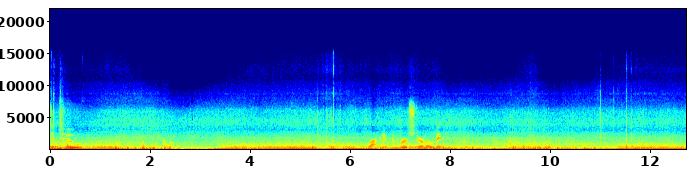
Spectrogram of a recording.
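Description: A snowmobile engine drones steadily nearby.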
